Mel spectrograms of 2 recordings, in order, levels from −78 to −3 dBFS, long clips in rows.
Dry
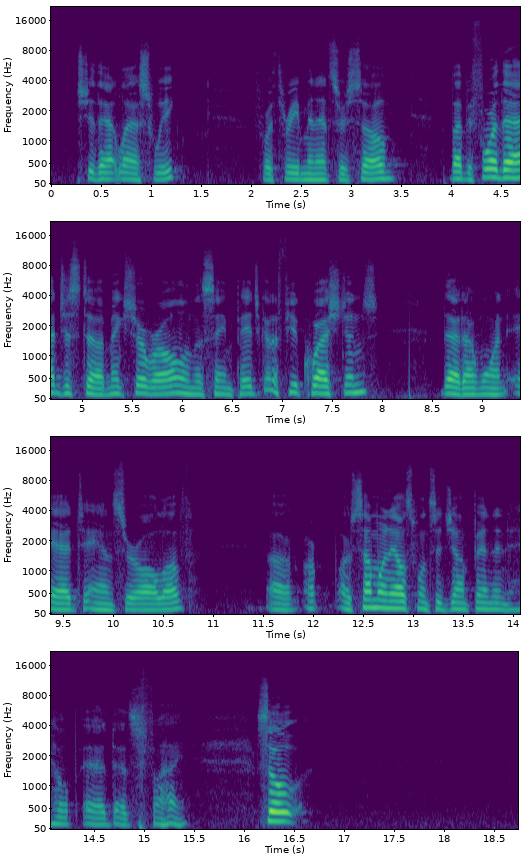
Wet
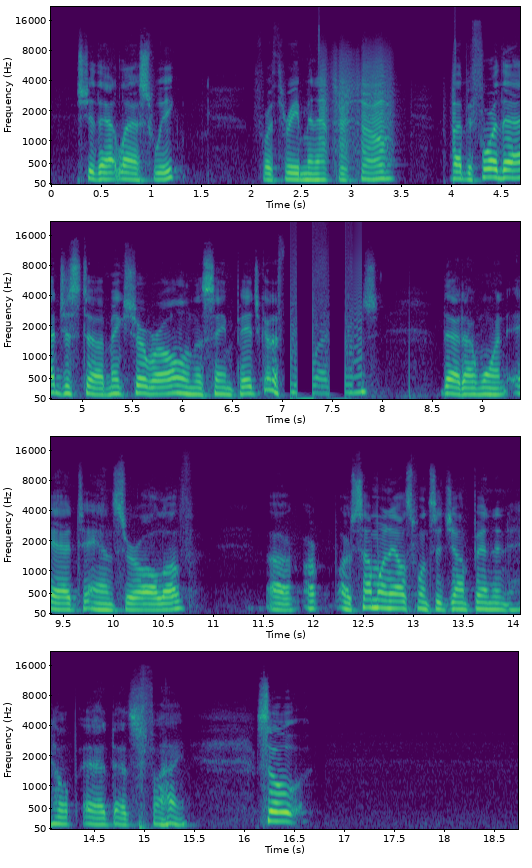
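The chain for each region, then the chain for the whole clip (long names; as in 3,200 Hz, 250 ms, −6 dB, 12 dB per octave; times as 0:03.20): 0:02.67–0:04.03: spectral envelope flattened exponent 0.3 + low-pass filter 2,800 Hz
0:07.02–0:07.80: hold until the input has moved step −26 dBFS + downward compressor 10 to 1, threshold −36 dBFS
0:10.28–0:12.37: notch filter 800 Hz, Q 5.5 + double-tracking delay 19 ms −12.5 dB
whole clip: mains-hum notches 60/120 Hz; dynamic equaliser 7,500 Hz, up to +5 dB, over −56 dBFS, Q 1.1; brickwall limiter −20.5 dBFS; level +8.5 dB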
